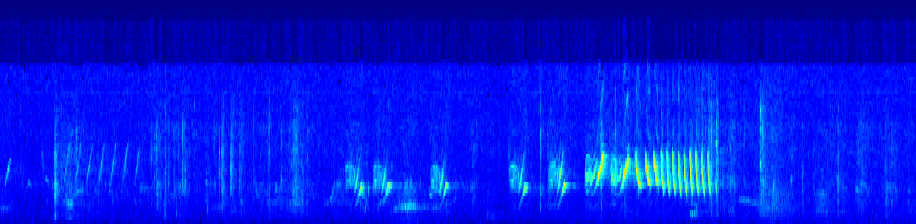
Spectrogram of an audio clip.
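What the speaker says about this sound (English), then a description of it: "You hear all the little birds passing through, which is quite nice as well." Small waxbills give thin, high chirps and a quick twittering burst nearby, scattered over a quiet outdoor background with faint tapping sounds, during a sunrise safari drive.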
